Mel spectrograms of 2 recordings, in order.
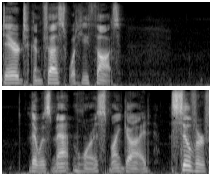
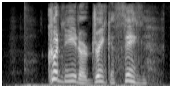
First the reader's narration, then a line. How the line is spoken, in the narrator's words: cried the other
